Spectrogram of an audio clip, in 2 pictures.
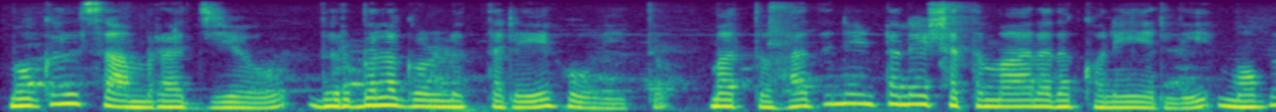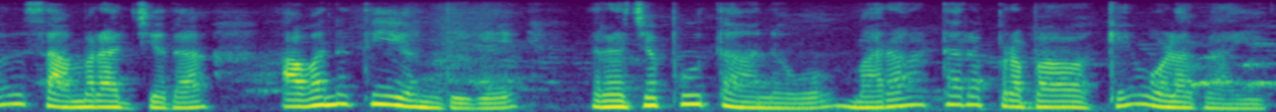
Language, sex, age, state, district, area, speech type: Kannada, female, 45-60, Karnataka, Tumkur, rural, read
